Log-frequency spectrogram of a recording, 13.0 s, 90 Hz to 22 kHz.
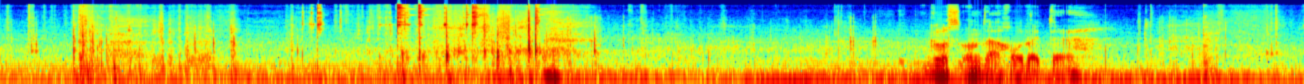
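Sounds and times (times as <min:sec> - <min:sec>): low steady hum: 0:00.0 - 0:13.0
parts clicking and clinking: 0:02.3 - 0:06.3.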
